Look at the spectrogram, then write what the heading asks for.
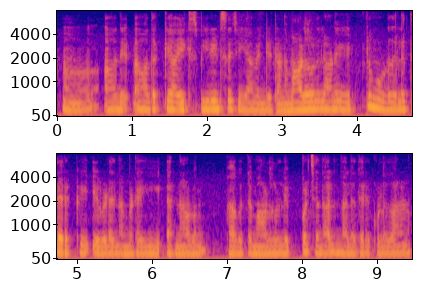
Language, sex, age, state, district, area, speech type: Malayalam, female, 30-45, Kerala, Ernakulam, rural, spontaneous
